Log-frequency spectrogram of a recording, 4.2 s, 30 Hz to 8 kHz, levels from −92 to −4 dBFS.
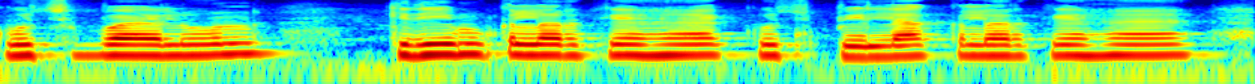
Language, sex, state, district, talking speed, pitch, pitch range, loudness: Hindi, female, Jharkhand, Garhwa, 155 wpm, 210 Hz, 205-215 Hz, -16 LUFS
